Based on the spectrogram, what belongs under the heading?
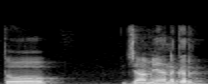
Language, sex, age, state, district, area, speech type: Urdu, male, 45-60, Delhi, Central Delhi, urban, spontaneous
